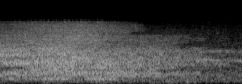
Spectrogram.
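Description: An older Mercedes-Benz saloon driving past close by, its engine and tyre noise swelling and then fading away in the last half second.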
